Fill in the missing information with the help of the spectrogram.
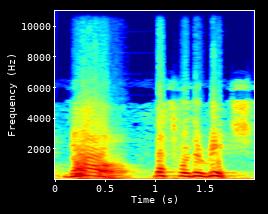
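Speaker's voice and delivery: loud scolding no; scolding mother. Retold or imitated. Mother scolding her son about a toy, loud. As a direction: snap at the child.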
